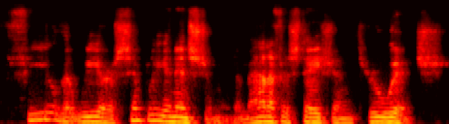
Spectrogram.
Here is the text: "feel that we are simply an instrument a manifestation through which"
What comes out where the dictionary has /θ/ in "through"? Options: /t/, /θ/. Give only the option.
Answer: /θ/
